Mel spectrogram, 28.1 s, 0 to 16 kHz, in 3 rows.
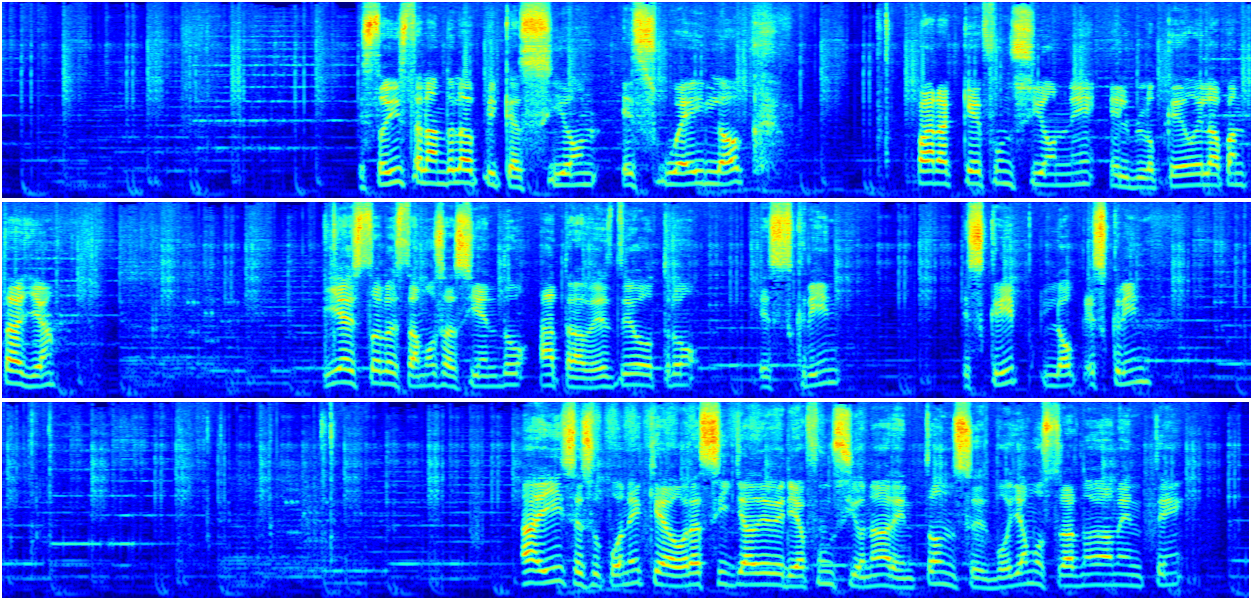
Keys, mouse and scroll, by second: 6.4 Return, 10.7-11.6 typing, 17.9-20.9 typing.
